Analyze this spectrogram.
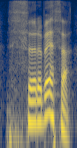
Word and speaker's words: cerveza: So you ask for a beer, you ask for a cerveza, because the Z, when it's followed by certain letters, is also pronounced as a th sound.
